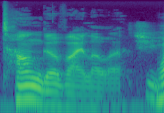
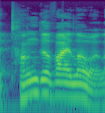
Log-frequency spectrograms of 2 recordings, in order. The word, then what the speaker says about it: Tagovailoa: The G is like an NG. – It was never Tonga. – Yeah, Tagovailoa. Like, his dad's name is spelled G-A-L-U, but it's pronounced Nalu.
